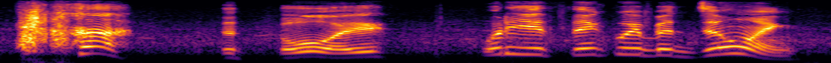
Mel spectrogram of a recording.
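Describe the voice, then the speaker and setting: Man playing a high-voiced, breezy young student guy. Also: moderate pace. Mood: flippant, playful. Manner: flippant, evasive, excitable. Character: breezy, self-absorbed young male exchange student. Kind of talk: audio drama acting as a phone call. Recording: noisy phone-call style recording.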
